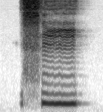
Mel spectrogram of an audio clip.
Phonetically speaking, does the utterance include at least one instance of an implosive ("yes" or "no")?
no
